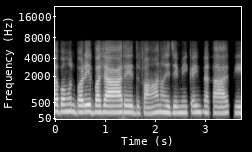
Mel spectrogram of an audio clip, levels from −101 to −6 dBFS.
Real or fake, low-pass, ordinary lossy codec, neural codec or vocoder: fake; 7.2 kHz; none; codec, 16 kHz, 0.3 kbps, FocalCodec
